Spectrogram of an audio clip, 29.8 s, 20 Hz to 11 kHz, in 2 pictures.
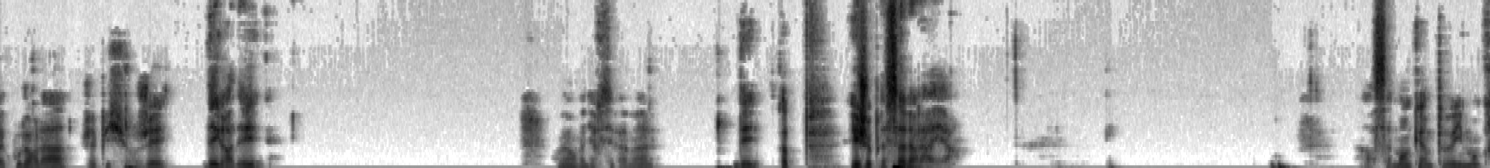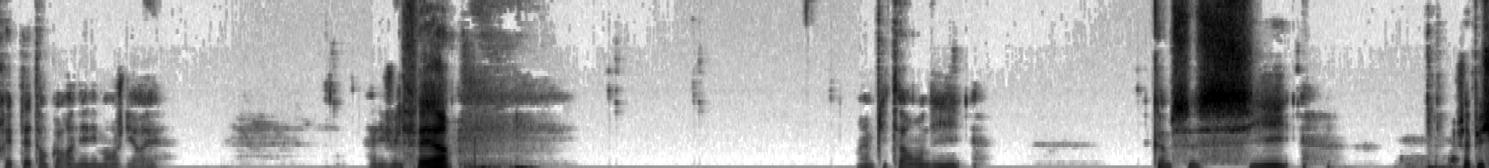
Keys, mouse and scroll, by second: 0.2 click, 1.2 g, 1.6-6.5 drag, 7.2 d, 7.7 click, 13.1 click, 18.1 click, 20.1 b, 21.0 click, 21.8 click, 23.2-24.4 drag, 26.2-27.9 drag, 29.6 middle click.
